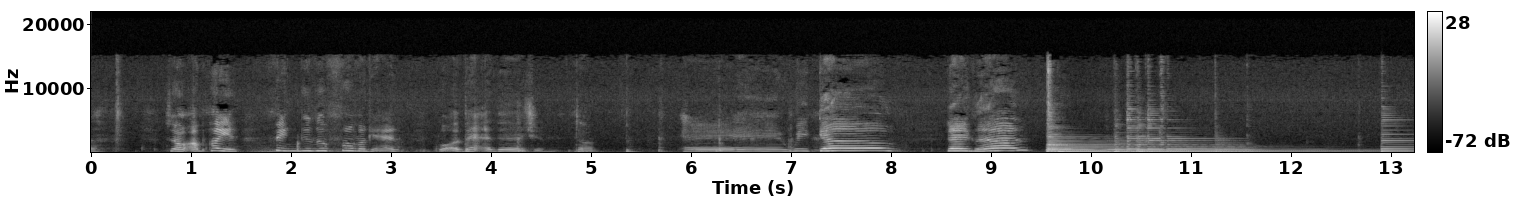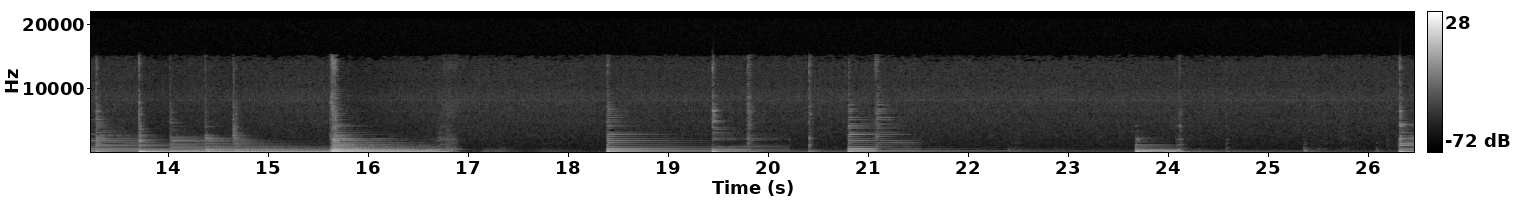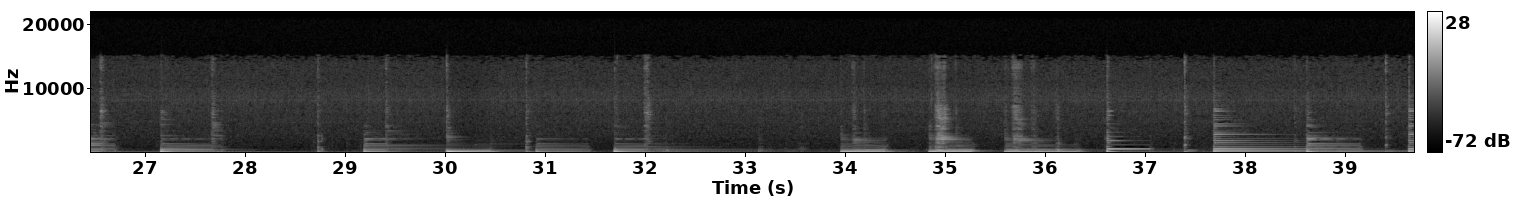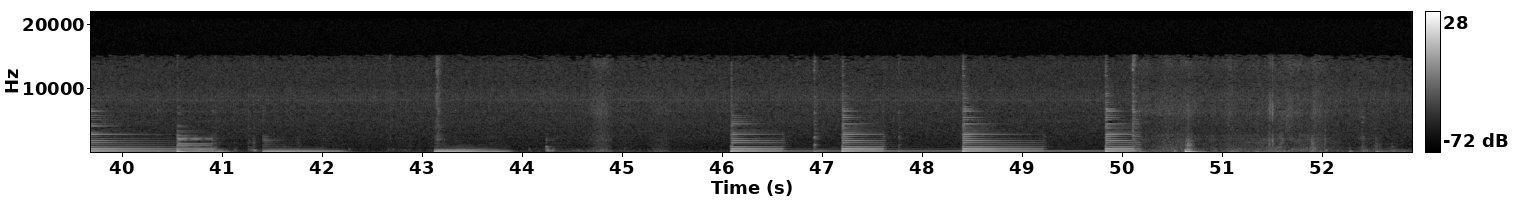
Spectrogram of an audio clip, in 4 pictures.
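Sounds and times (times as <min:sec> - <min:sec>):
classical guitar playing: 0:00.8 - 0:17.4, 0:18.4 - 0:42.4, 0:43.0 - 0:44.4, 0:46.0 - 0:52.9.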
